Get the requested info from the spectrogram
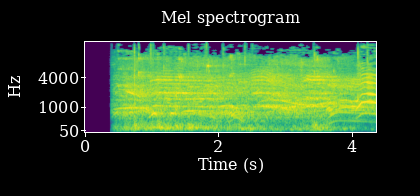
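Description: A basketball dribbled on a hardwood gym floor during a fast break, under steady crowd noise and shouting from the bleachers. The sound starts a moment in, and the crowd's voices rise near the end as the shot goes up.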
